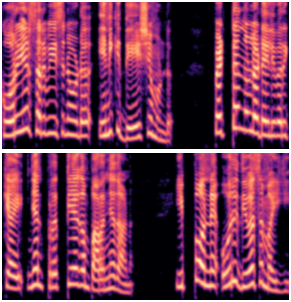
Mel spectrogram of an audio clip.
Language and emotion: Malayalam, angry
